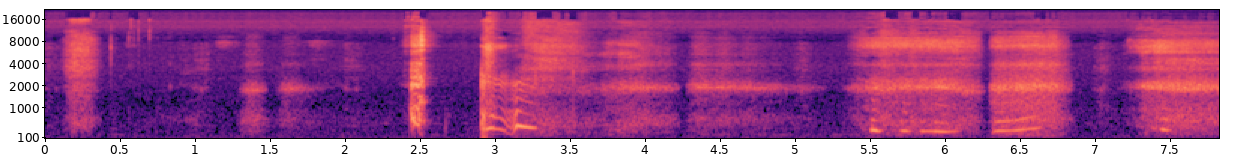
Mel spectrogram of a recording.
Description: My allergies are really acting up again... Sometimes they cause those crazy rapid sneezes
